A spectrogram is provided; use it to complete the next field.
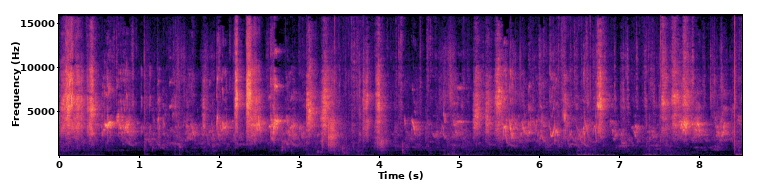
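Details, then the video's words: Continuous budgie chirping and warbling, rapid, scratchy and high-pitched, with a few clearer whistled tweets over several seconds. "Budgie Sounds for lonely Birds"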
